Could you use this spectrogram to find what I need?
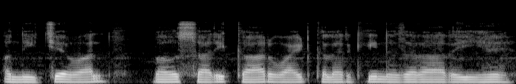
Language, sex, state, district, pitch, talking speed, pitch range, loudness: Hindi, male, Uttar Pradesh, Lucknow, 115 Hz, 140 wpm, 110-115 Hz, -16 LUFS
